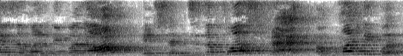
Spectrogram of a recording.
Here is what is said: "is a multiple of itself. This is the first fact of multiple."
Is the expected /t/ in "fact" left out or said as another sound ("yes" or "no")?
yes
